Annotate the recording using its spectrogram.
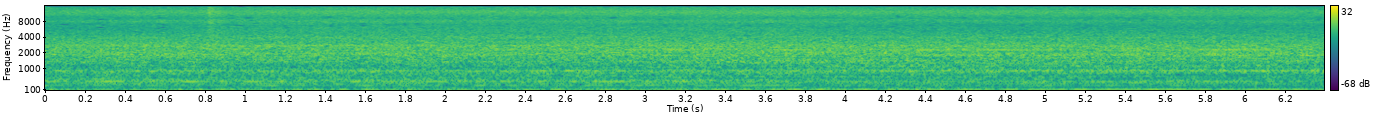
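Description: Electrak 1 duct-cleaning vacuum collector running steadily: a loud hum with a steady whine over rushing air. It is pulling strong negative pressure on ductwork whose branch dampers are closed.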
